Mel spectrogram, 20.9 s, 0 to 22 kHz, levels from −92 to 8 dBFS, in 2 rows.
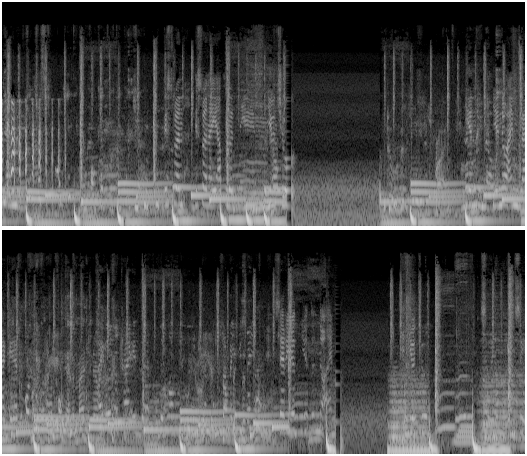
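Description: At 5.69 s the sound breaks off and a smeared buzz takes its place. It fades. That fill runs for 1.86 s, until 7.57 s. The same happens from 17.13 s to 18.19 s, for 1.04 s. Each is a long network dropout, where the likely cause is packets that never arrived. The receiver stretched the last sound to cover the hole. The lost audio is gone, and playback resumes further on.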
